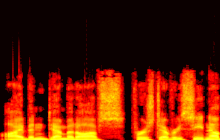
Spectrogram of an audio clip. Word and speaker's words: Ivan: He said, it's in Montreal, so it's Yvon, but his name is Ivan. So everyone in Montreal will call him Yvon Demidov. If I go in there, I call him Ivan Demidov.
